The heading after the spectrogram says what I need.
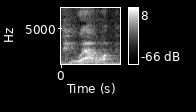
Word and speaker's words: Puyallup: the cookie crumbles and by the way it's Puyallup that's how you pronounce it it's like a rather aggressive stance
